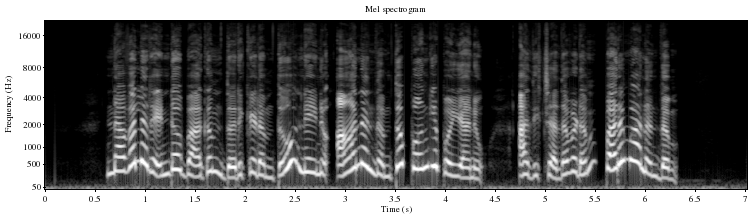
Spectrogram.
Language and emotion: Telugu, happy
